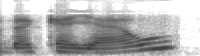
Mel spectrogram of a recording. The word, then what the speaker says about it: bacalhau: Oui, à base de morue, je fais de la bacalhau.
